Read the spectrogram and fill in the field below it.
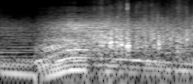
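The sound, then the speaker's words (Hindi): A car engine rumbles, its pitch rising and dipping as it revs and slows, then settles into a steady idle as the car pulls up and stops outside a cafe in South Delhi, with no voices present. “कि तभी उसकी नज़र कैफे से बाहर गई जहाँ अभी अभी एक गाड़ी आकर रुकी थी”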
